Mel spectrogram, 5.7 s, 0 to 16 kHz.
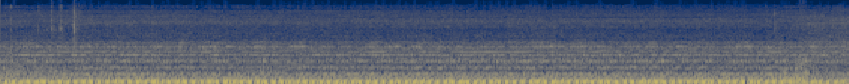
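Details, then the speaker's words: Idle right after installing new Thrush mufflers on the bus, engine not yet warmed up; low, even exhaust rumble with steady pulses, no rasp, ticks or leaks. Very quiet, expected to get louder as the mufflers break in. Normal idle. "so what I like about the Thrush Mufflers is on idle they are very quiet now obviously when it breaks in it is going to get maybe 50 louder but they don't make any noise unless you're really good on it"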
